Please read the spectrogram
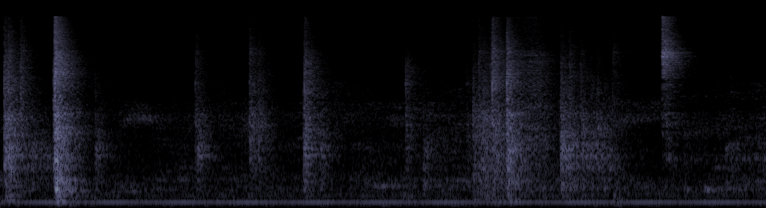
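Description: A handful of short knocks and clicks, spaced about a second apart, as things are handled and set down at a bathroom counter or drawer, over a steady low hum.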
